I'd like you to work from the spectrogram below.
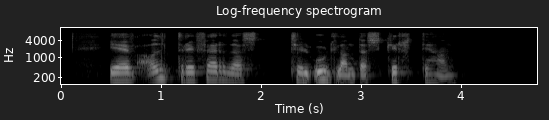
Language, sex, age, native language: Icelandic, male, 18-19, Dutch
